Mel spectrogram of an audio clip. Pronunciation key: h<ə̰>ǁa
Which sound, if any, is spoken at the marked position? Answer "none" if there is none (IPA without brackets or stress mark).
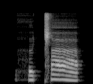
ə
